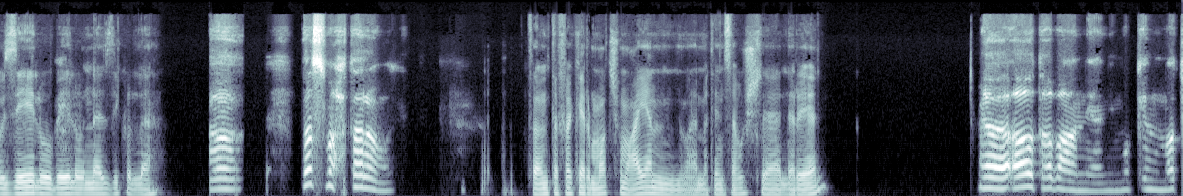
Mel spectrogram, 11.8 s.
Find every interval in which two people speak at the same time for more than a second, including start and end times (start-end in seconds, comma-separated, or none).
none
